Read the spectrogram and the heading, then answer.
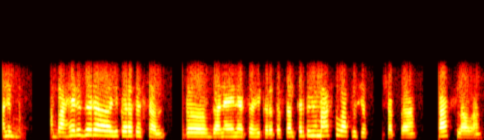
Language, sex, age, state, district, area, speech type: Marathi, female, 45-60, Maharashtra, Akola, rural, conversation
